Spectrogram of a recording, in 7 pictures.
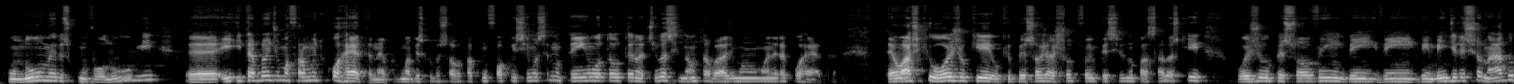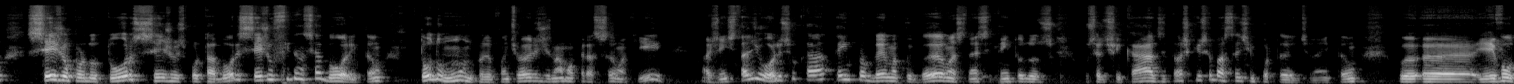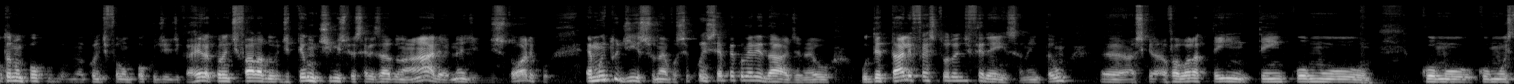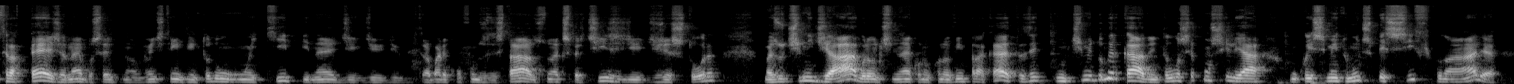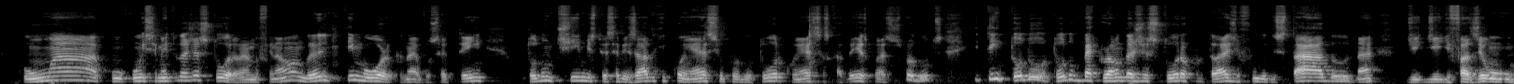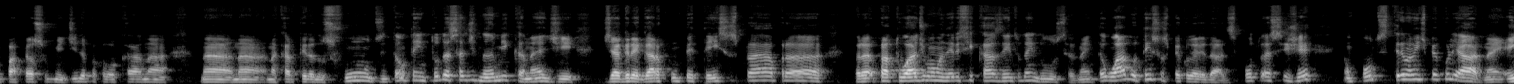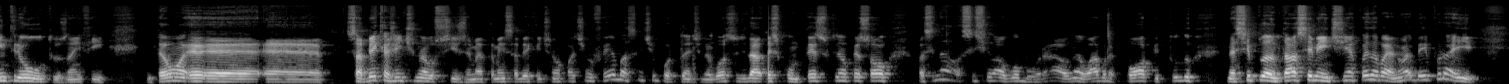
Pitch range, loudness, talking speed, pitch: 125-170 Hz, -23 LUFS, 225 wpm, 145 Hz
